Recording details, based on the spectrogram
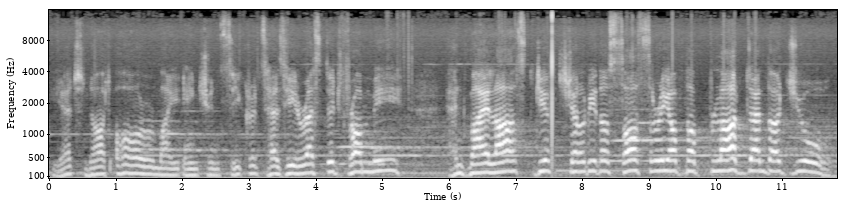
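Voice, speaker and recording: Ancient tormented otherworldly being, fantasy audio play: high register, very slow, archaic and mournful, over music. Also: male voice, poor audio. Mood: anguished, pleading. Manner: archaic, grandiose, lamenting speech. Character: ancient winged alien being, sorrowful, tormented, solemn. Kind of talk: dramatized fantasy audio drama. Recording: music laid under the voice.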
